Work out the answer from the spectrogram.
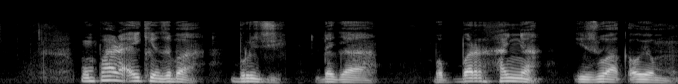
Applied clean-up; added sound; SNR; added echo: none; none; none; none.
